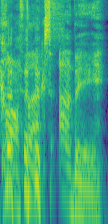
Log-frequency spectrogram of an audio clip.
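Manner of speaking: drawn-out, hammed-up fake British accent; mock bad English accent. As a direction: stretch it in an awful English accent. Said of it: "worst accent I've ever heard".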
